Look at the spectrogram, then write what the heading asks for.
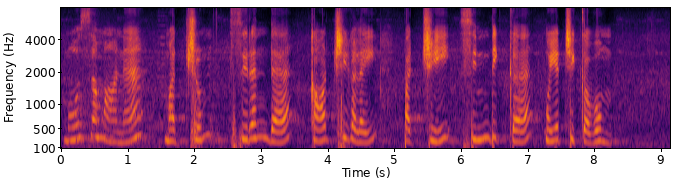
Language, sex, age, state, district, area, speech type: Tamil, female, 45-60, Tamil Nadu, Mayiladuthurai, rural, read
